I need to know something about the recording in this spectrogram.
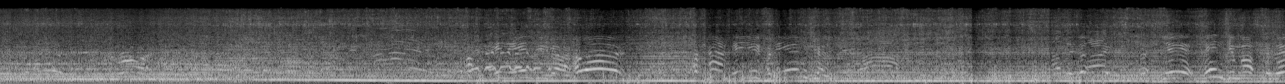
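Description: Motorboat engine running steadily, its pitch dropping about three seconds in and again near the end as the throttle is eased back, over the rush of water and wind.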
